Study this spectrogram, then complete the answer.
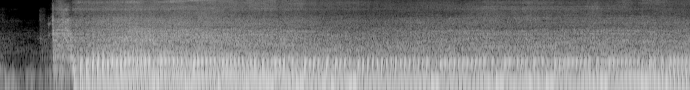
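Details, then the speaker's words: Xcel mini dirt late model (micro sprint based) first start: fires after short crank into uneven, lumpy, wandering idle; runs only with choke up or hand over intake, oil from exhaust likely overfilled; cleaned carb failed, new carb to be ordered. "the problem i'm having is the carb doesn't want to run unless the chokes up and you almost have to have your hand over the intake to make the thing want to run"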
